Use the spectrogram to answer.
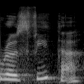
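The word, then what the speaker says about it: Hrotsvitha: pronounce this Rose Veta Oh Rose Fitte yeah that's easy to pronounce so just ignore the H okay great a medieval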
